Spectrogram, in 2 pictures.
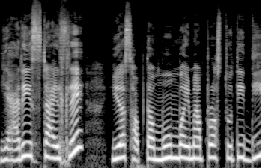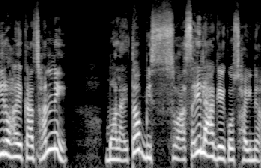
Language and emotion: Nepali, surprised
